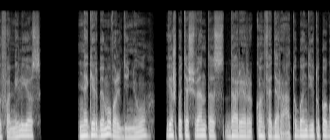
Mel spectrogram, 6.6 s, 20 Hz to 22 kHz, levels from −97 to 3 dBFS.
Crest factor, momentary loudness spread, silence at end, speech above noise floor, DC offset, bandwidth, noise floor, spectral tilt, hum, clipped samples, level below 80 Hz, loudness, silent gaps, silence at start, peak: 14 dB; 7 LU; 0 s; over 74 dB; under 0.1%; 16 kHz; under -90 dBFS; -6.5 dB/octave; none; under 0.1%; -42 dBFS; -17 LUFS; 0.83-1.55 s, 3.10-3.32 s; 0 s; -2 dBFS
